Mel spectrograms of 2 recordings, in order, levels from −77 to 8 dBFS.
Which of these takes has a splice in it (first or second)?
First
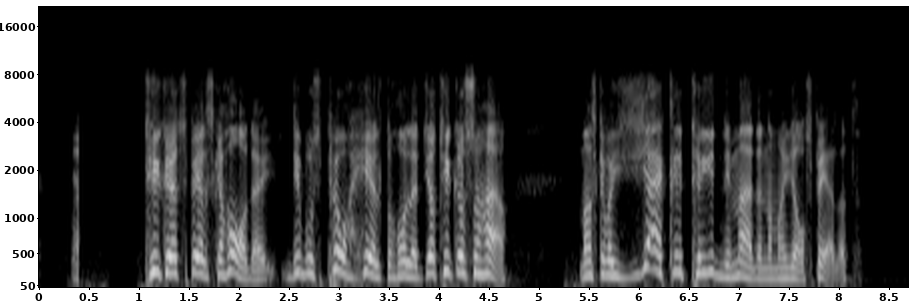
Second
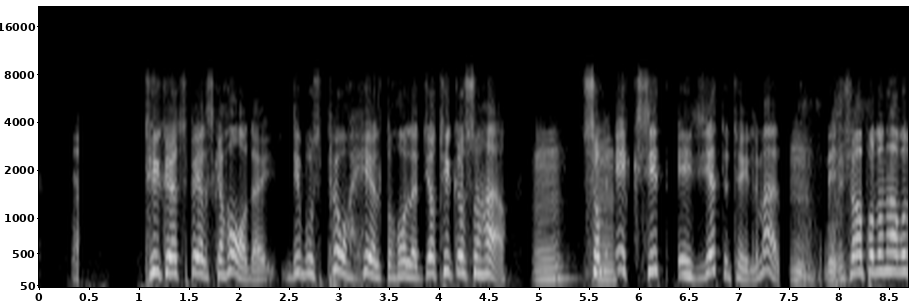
second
